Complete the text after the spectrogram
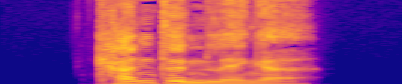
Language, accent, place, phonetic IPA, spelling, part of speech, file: German, Germany, Berlin, [ˈkantn̩ˌlɛŋə], Kantenlänge, noun, De-Kantenlänge.ogg
- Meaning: edge length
